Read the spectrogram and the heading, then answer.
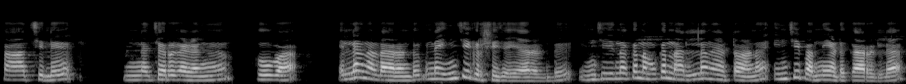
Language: Malayalam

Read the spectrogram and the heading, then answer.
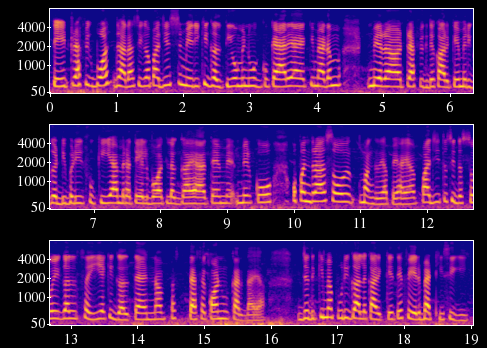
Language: Punjabi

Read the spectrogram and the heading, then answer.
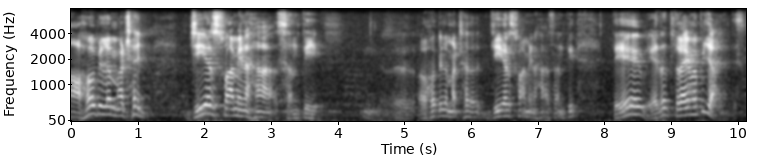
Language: Sanskrit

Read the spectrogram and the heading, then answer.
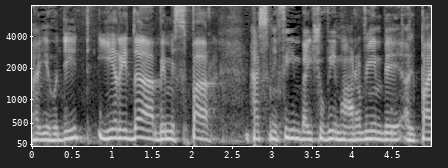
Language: Hebrew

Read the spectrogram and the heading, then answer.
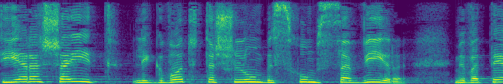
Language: Hebrew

